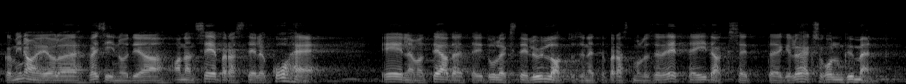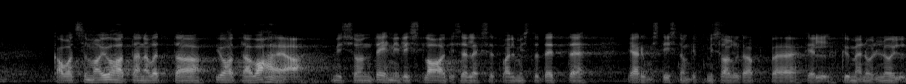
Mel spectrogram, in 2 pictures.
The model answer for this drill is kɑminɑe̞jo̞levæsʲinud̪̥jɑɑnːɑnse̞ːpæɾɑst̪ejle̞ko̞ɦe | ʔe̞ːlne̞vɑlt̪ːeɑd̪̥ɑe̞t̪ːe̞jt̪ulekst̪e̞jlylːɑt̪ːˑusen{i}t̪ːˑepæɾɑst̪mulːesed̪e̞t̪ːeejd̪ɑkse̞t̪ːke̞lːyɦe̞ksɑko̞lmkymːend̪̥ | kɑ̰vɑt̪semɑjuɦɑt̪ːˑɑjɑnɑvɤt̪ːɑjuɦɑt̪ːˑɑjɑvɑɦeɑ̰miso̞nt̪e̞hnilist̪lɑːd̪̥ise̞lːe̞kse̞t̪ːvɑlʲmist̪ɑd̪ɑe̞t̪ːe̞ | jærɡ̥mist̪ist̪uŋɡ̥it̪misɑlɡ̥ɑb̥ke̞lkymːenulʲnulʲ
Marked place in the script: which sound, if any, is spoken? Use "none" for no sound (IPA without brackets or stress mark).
e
